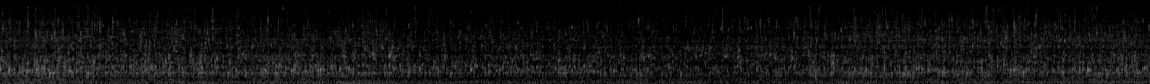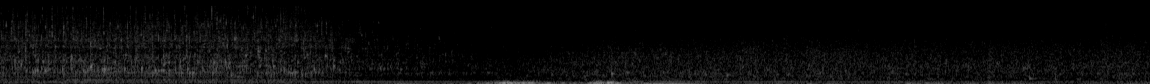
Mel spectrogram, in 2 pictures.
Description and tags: WS CUWater
Recorded about 1 ft away from the surface of the water.
nature, running, sound, stream, water, wild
